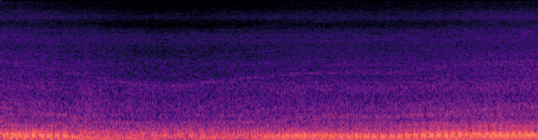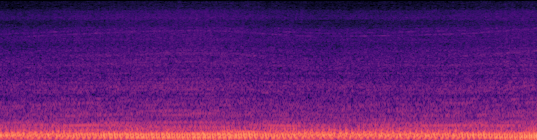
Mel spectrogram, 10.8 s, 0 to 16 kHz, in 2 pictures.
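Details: 2013 Dodge Dart SE 2.0L four-cylinder revving: deep, throaty rattle-like rumble, almost V8-sounding, most pronounced between 2,500 and 3,000 rpm.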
